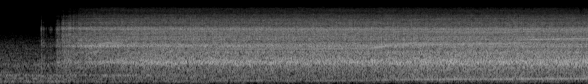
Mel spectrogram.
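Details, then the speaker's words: Found-in-junk-pile die-cast metal Porter-Cable 3/8" electric drill, grounded 3-prong cord, first start: motor spins up to a steady, even whine rising slightly with the trigger, no grinding; good variable speed, occasional start-up clicking, owner suspects loose crud; normal running. "Very good variable speed control. I'll put it in reverse. It makes kind of a clicking sound when it first starts."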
